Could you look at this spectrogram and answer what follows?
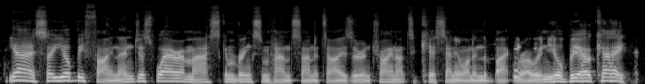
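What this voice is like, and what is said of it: London accent. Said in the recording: “I like your accent ... I'm from London originally”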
